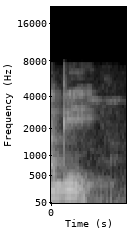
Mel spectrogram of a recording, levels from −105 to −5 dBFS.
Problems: none marked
